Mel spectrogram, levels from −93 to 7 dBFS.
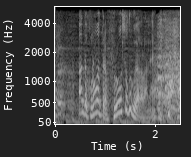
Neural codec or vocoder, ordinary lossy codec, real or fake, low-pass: none; none; real; 5.4 kHz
